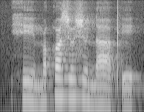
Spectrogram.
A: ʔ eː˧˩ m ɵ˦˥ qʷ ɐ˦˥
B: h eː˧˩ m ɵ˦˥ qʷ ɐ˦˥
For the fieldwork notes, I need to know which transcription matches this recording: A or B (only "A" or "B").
B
